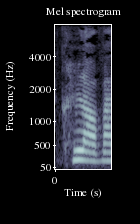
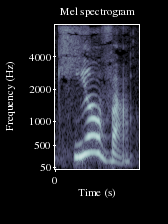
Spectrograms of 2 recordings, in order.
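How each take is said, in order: First: An l sound follows the k. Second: A y-like glide follows the k. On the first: The child swaps the r for a common, harmless substitute. "jeżeli jest to ly, najczęstsza taka substytucja" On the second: The child struggles to raise the tongue. "głoska ry jest zamieniana na i"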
